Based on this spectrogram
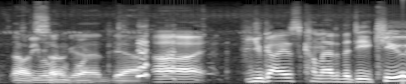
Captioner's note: group laughs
